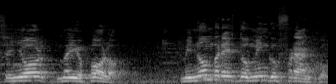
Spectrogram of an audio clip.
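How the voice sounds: Over audible room echo, a man with a fairly high pitch and slightly mellow tone speaks at a fairly slow pace with lively intonation.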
